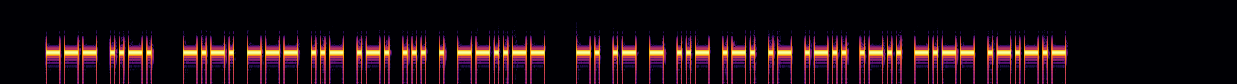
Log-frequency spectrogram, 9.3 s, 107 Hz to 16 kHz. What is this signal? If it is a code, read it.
Morse code, heard as a keyed tone, about 34 wpm, 700 Hz. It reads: OF COURSE, NATURALLY.
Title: Sentences from Top 1300 Words 35wpm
